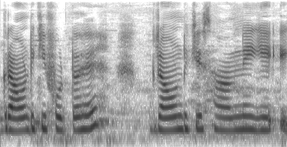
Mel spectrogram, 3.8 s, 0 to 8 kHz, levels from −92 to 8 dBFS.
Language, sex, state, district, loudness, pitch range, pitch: Hindi, female, Rajasthan, Bikaner, -19 LUFS, 235-255 Hz, 245 Hz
